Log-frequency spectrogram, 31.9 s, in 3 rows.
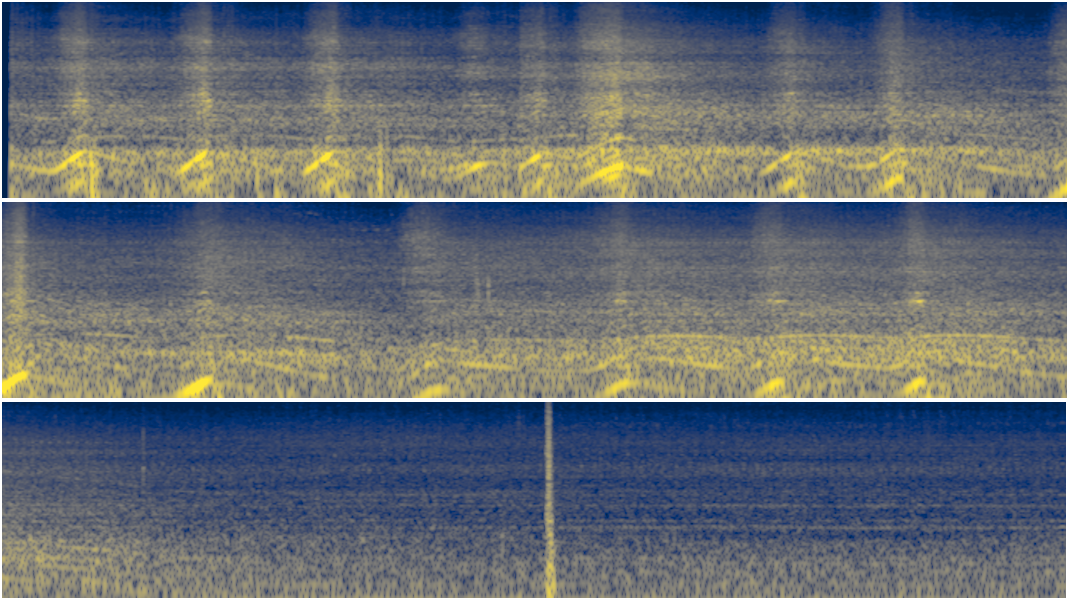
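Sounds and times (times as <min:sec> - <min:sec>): engine revving: 0:00.1 - 0:24.4
engine idling: 0:00.1 - 0:31.9
sharp click: 0:26.7 - 0:27.0.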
